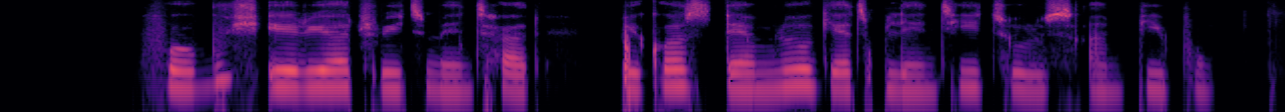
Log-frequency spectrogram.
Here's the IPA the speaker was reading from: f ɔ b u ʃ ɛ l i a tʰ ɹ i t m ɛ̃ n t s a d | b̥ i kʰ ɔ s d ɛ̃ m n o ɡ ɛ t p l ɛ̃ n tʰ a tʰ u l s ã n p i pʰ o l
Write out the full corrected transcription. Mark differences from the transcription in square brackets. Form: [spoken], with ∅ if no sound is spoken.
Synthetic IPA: f ɔ b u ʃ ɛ [ɹ] i a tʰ ɹ i t m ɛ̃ n t [h] a d | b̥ i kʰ ɔ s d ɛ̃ m n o ɡ ɛ t p l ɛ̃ n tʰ [i] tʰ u l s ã n p i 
